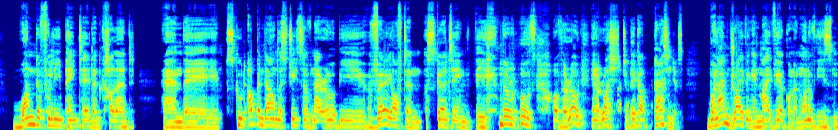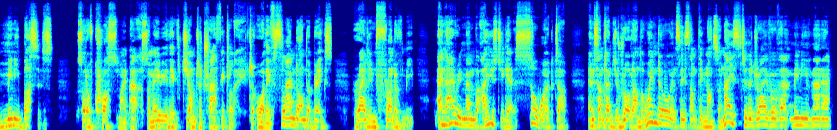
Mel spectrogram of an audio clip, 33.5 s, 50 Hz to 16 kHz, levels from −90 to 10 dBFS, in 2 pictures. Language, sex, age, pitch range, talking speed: English, male, 60-79, 110-145 Hz, 170 wpm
